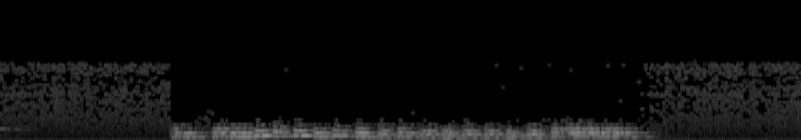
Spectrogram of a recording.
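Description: Wind instruments in an old cartoon's orchestral score play a short melodic phrase of held notes stepping up and down, starting about a second in and stopping a second before the end. A steady low hum of an old soundtrack lies underneath.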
